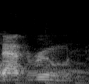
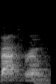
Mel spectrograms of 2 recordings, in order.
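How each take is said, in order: First: The second syllable has a long vowel, like 'broom'. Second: The second syllable has a short vowel, like 'rum'. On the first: "Not, not, not" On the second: "I say rum. It sounds like the word rum, like the drink"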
